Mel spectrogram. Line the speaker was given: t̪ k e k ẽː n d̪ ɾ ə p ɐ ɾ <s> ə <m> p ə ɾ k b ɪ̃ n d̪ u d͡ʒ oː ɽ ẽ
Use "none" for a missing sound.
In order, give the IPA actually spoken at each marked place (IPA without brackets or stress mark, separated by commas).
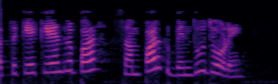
s, m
